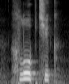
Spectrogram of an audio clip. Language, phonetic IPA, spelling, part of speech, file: Ukrainian, [ˈxɫɔpt͡ʃek], хлопчик, noun, Uk-хлопчик.ogg
- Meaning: diminutive of хло́пець (xlópecʹ, “boy”): (little) boy, lad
